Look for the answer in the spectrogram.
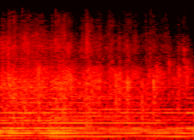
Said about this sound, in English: Happy Father's Day, dads. We love you. Yeah, they deserve a great hand clap of appreciation.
